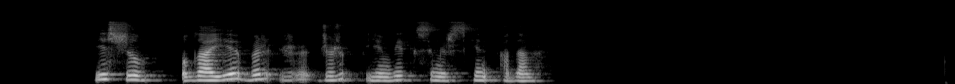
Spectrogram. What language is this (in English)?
Kazakh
